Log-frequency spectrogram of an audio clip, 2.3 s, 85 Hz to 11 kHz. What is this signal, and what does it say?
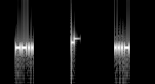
Morse code, heard as a keyed tone, about 50 wpm, 700 Hz. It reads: Z V
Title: Single Letters - Rapid-Fire 50wpm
